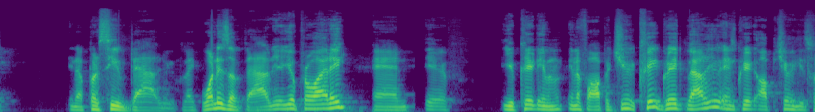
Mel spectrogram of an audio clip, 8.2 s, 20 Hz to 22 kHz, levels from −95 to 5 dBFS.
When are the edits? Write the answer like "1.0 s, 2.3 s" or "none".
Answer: 3.7 s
